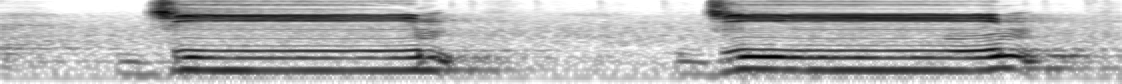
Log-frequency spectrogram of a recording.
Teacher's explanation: یہ زبان کا بیچ والا حصہ اوپر کے تالو پر لگائیں گے، بالکل اوپر، بیچ کے زبان کے بیچ کے اوپر کا جو تالو وہاں پر لگائیں گے تو جیم جیم۔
